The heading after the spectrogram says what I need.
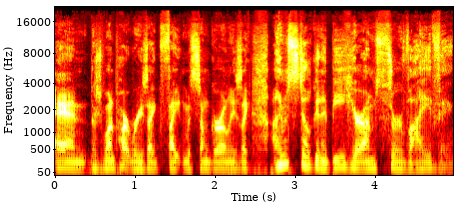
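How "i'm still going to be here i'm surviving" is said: slow, syrupy drawl, every word dragged out. Retelling a fight scene where Val emulates how John Holmes talked, syrupy John Holmes voice. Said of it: "he like says "surviving" like that, like he just makes it real syrupy".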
